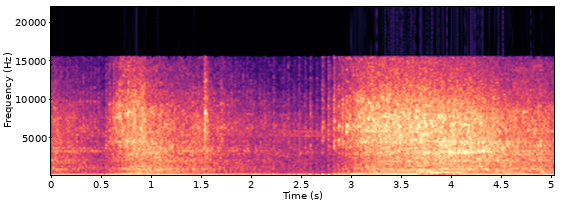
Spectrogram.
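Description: Honda Wave motorbike's small single-cylinder four-stroke engine idling steadily, then revved up once and allowed to fall back to idle about three seconds in.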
